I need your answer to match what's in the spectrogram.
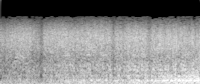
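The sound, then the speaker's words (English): A car engine hums steadily with a low rumble and broad noisy hiss, its pitch rising slightly toward the end as the car moves off and is pulled a bit off the road to park. No one speaks. “Have to pull the car a bit off the road, though.”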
